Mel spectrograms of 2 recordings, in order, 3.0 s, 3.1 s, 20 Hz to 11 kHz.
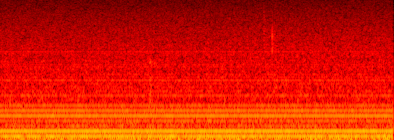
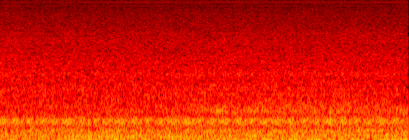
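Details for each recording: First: Fender Blues Deluxe amplifier produces a constant low buzzing hum unaffected by any control setting, reportedly sounding out of tune or tremolo-like; mains hum from failing power supply filter capacitors. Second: Fender Blues Deluxe tube amp after the filter capacitor fix: a steady mid-pitched tone holds even with no pulsing or wobble, the earlier bouncing gone. It was then biased to about 35 mA per tube, with supply back at 445 V.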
